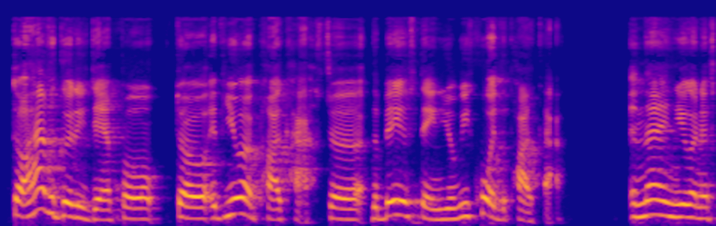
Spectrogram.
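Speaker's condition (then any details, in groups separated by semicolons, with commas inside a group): Deafness; lifelong, cannot use audio-only resources or screen readers; follows conversation via live ai transcription on tablet; speaks unaided, ai transcription needed adapting to own voice, cannot understand own recorded speech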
